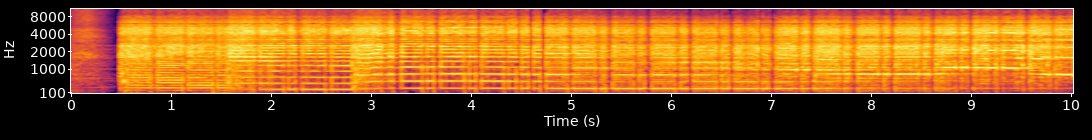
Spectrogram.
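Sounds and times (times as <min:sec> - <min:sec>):
heavily distorted fuzz-box guitar track with effects and sampled sounds: 0:00.5 - 0:10.0.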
